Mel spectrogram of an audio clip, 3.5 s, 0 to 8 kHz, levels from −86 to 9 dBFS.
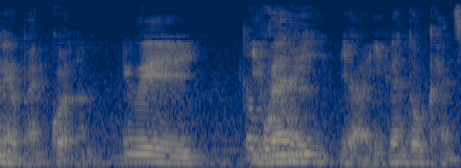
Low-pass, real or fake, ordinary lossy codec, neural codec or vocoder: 7.2 kHz; real; MP3, 32 kbps; none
